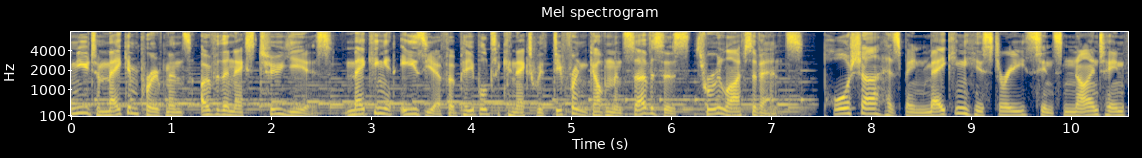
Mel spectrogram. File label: english australian corporate videos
